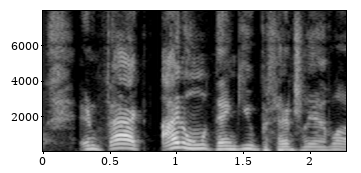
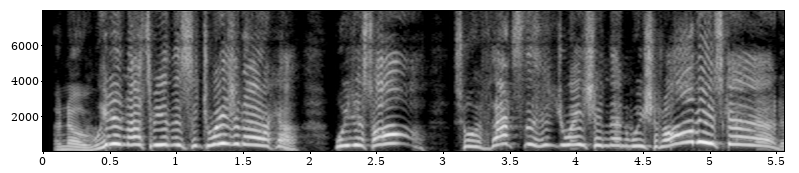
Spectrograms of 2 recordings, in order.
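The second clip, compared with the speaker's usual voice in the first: very high, loud, squeaky voice; Dorit impression; 6 dB louder than usual. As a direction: squeak it like a posh socialite.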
